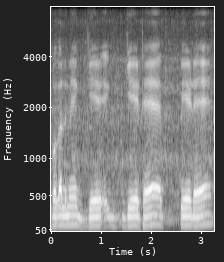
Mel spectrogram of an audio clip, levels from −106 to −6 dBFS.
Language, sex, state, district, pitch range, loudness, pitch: Hindi, male, Uttar Pradesh, Shamli, 110-120 Hz, -15 LUFS, 110 Hz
